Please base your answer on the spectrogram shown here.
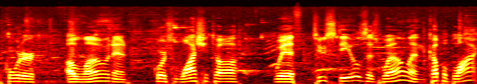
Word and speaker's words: Ouachita: for was Baptist University back in Texas everybody pronounces it witch but really it's was was how would you pronounce it was it's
